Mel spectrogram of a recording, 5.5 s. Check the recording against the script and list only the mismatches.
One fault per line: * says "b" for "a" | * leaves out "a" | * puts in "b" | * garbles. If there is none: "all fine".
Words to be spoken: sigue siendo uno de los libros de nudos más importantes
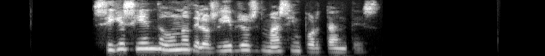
* leaves out "de nudos"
